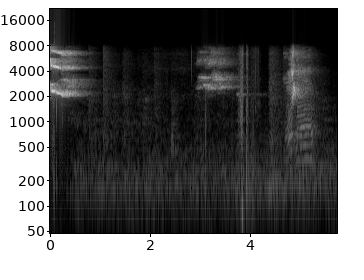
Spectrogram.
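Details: A tame pet black-capped lory (Lorius lory) that also talks gives a loud, harsh, stacked squawk, then a nasal, voice-like call and a final rasping, wavering note, with quiet background hum between.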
